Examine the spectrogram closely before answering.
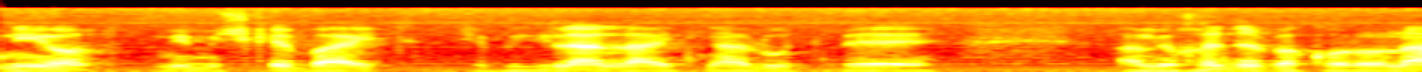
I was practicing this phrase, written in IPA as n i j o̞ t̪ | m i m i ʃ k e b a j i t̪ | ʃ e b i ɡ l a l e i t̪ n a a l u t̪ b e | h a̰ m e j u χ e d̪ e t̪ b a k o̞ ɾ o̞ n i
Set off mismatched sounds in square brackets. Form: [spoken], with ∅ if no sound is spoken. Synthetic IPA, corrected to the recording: n i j o̞ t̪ | m i m i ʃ k e b a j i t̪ | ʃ e b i ɡ l a l [a] i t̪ n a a l u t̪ b e | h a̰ m e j u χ e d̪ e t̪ b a k o̞ ɾ o̞ n [a]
